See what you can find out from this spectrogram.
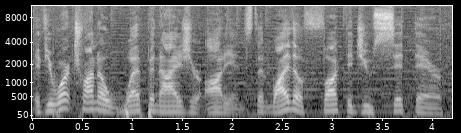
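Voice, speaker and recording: A man's voice: mid-range voice, expressive, normal speed. Sarcastic man ranting over music. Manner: sarcastic, blunt, slangy. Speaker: video essay commentator. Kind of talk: casual profane opinion rant. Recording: music behind the voice. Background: background music.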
